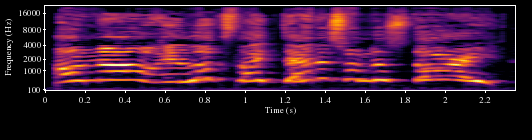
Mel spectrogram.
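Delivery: loud, high cry of alarm. Real, not acted. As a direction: sound the alarm, startled. Dragon appears, alarm.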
